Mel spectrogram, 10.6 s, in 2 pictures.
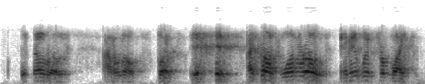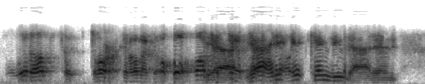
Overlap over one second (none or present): present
